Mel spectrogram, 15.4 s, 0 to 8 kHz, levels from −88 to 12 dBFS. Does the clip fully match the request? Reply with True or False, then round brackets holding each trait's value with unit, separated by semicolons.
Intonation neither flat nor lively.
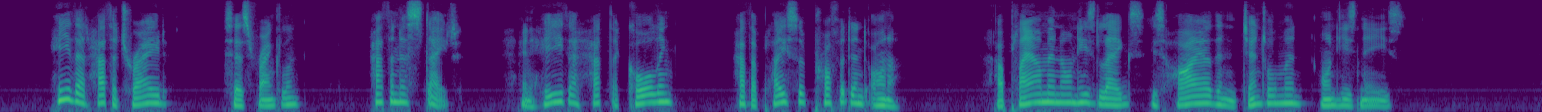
False (5.7 semitones)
